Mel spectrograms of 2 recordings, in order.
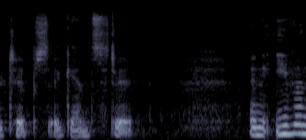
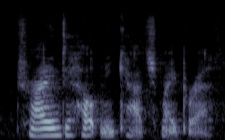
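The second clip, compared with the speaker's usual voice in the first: usual speaking voice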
